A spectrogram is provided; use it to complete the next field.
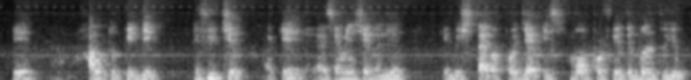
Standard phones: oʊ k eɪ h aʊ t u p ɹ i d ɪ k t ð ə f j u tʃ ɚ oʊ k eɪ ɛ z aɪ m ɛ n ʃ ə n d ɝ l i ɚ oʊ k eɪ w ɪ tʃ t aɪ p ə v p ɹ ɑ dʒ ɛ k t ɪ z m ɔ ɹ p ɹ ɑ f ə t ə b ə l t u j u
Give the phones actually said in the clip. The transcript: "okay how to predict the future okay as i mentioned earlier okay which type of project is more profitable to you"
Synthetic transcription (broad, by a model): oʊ k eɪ h aʊ t u p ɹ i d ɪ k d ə f j u tʃ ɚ oʊ k eɪ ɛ s aɪ m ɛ n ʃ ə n ɝ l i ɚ oʊ k eɪ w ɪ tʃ t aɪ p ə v p ɹ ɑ dʒ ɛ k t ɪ s m ɔ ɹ p ɹ ɑ f ə t ə b ə l t u j u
